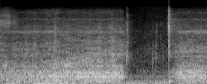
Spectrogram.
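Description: Small handheld torch flame hissing as it is passed over wet epoxy resin to pop surface bubbles: a steady rushing hiss that cuts out briefly after about a second and starts again.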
